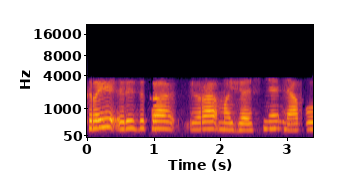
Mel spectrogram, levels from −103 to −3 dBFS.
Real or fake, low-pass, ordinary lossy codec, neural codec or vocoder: real; 3.6 kHz; AAC, 16 kbps; none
